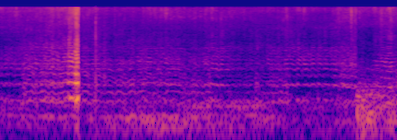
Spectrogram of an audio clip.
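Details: Hornet hunting flies, its flight a continuous humming drone with stacked tones. A sharp click comes near the first second and the buzz swells again toward the end as an insect passes close.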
